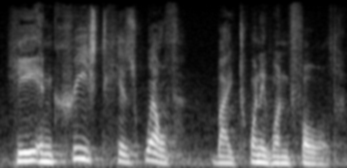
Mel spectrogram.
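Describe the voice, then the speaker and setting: A man giving an informal history lecture as a storyteller, in a folksy, conversational way with dramatic pauses. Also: medium pitch, expressive, dark tone, slight background noise.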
